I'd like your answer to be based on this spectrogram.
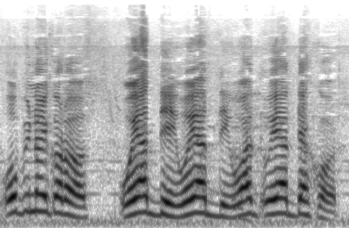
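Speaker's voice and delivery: loud, high-pitched teacher's telling-off; angry scolding. Acted. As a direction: bark impatient orders at a pupil. Teacher scolds pupil over hand.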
